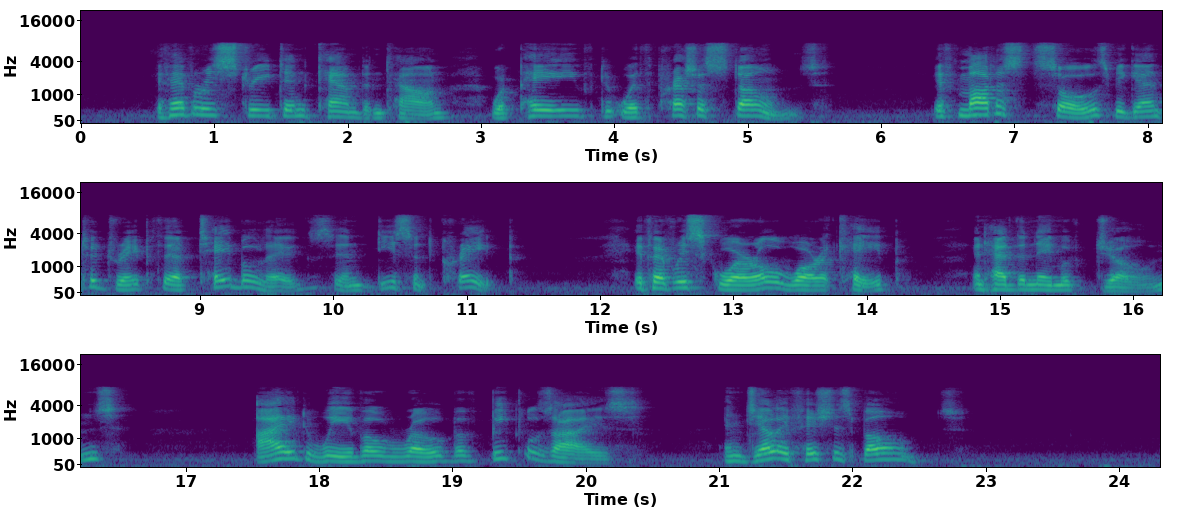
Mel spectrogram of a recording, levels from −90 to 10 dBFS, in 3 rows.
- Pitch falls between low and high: Yes, medium, 160 Hz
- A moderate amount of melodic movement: No, wide, 5.7 semitones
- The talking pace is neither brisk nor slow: No, slow, 110 wpm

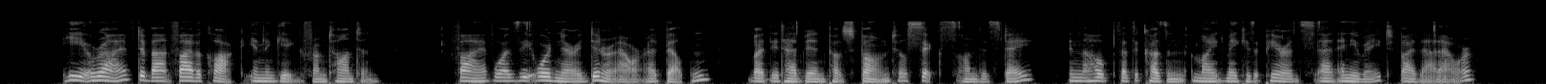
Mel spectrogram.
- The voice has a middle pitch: Yes, medium, 150 Hz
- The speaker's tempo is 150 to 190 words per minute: Yes, average, 170 wpm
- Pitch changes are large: No, average, 4.0 semitones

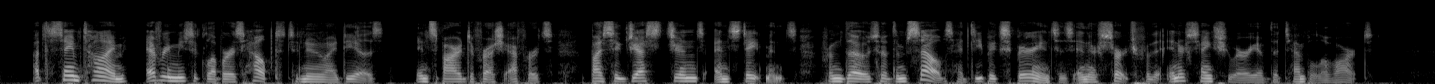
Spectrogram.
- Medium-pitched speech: No, low, 130 Hz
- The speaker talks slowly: No, average, 165 wpm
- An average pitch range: Yes, average, 3.9 semitones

